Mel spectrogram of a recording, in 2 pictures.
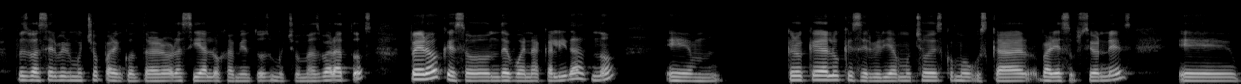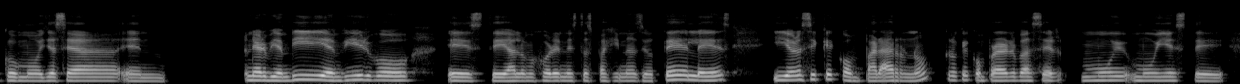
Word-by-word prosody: pues 195 0 -2
va 190 - +4
a - - 0
servir 190 0 -2
mucho 185 +2 -5
para 180 - +1
encontrar 165 0 -2
ahora 170 +1 0
sí 175 0 0
alojamientos 160 0 -3
mucho 165 -2 -8
más 160 0 -5
baratos, 190 - +1 0.3
pero 255 +8 +7
que 195 - +1
son 175 -1 +1
de 180 - +5
buena 170 0 -2
calidad, 190 +9 0
¿no? 250 - -2 0.4
Em, 165 -3 -2 0.7
creo 200 0 +2
que 205 +1 +3
algo 205 0 +4
que 200 -1 -3
serviría 170 -1 -1
mucho 175 +1 -3
es 175 0 +1
como 180 -1 -4
buscar 165 +1 0
varias 175 -2 +2
opciones, 195 - -2 0.4
eh, 170 -1 +1
como 170 -1 +1
ya 175 +1 +1
sea 170 0 +1
en 155 -1 -5 0.8
Airbnb, 185 -1 +3 0.3
en 180 -1 +4
Vrbo, 195 -1 +1 0.4
este, 170 -1 +2
a 165 - +1
lo 170 - 0
mejor 170 +1 0
en 175 0 +2
estas 170 0 -4
páginas 170 0 -5
de 160 - -3
hoteles, 200 +3 +2 0.4
y 200 0 +2
ahora 205 +2 +2
sí 230 +2 -2
que 230 0 -1
comparar, 170 -2 0
¿no? 180 - -4
Creo 195 -2 -6
que 210 - -4
comparar 175 -1 0
va 180 - +2
a 180 - -2
ser 175 0 -4
muy, 185 +2 -2
muy, 180 0 -3
este, 165 -4 -3
175 Hz, 155 wpm, -25 LUFS, 170-190 Hz, 0.8 s, pero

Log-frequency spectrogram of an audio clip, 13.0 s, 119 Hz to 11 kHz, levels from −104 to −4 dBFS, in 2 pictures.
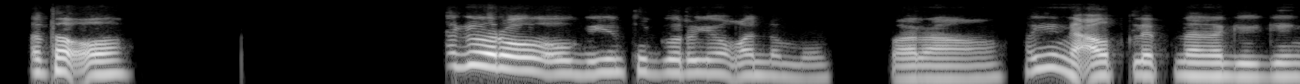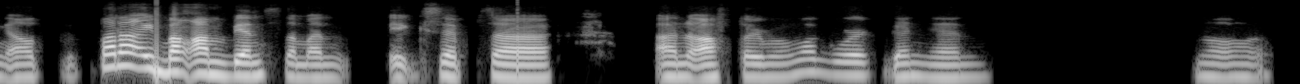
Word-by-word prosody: Totoo. 210 -3 +3 1.6
Siguro, 315 -2 +7
oo, 210 -5 +2
ga 200 - -7
'yun 225 +1 -5
siguro 220 -2 -5
'yung 210 -3 -6
ano 190 0 -7
mo, 165 -1 -16 0.3
parang 160 +2 -6
ayun 270 +1 -3
nga, - - +2
outlet 190 0 -5
na 190 -1 -2
nagiging 180 -1 -5
outlet. 170 -1 -9
Parang 300 +1 +6
ibang 230 -5 +5
ambiance 195 -1 +3
naman 170 -2 -6 0.2
except 180 +1 -5
sa 170 -2 +2 0.6
ano, 175 0 -2
after 175 +1 -1
mo 175 +3 -10
magwork, 200 -4 -6
ganiyan, 175 -2 -8 1.0
oo. 175 0 -11
185 Hz, 130 wpm, -23 LUFS, 175-215 Hz, 1.6 s, Siguro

